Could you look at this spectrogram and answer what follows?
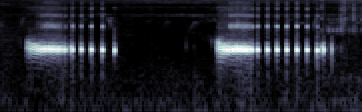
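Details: Local zebra dove from Cilacap, Central Java, singing twice: each phrase is a long level cooing note followed by a quick staccato string of six to nine short identical notes.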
